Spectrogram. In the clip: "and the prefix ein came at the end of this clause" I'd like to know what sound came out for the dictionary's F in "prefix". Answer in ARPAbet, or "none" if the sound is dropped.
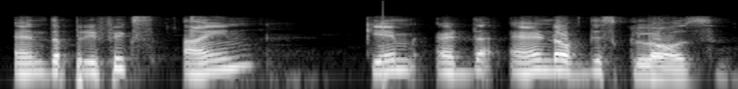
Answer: F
